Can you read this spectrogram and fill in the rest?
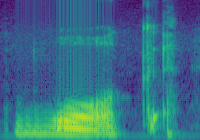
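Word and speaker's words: walk: Jump அப்புறம் வாக். சோ இந்த டோக் அண்ட் வாக் நம்ம வந்து எல் வந்து நம்ம ப்ரோனௌன்ஸ் பண்ண போறது கிடையாது சரிங்களா உச்சரிப்பு கிடையாது எல்லுக்கு சோ டோக் வாக் சோ டாக்னா நம்ம பேசுறது வாக்னா நடக்கறது.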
